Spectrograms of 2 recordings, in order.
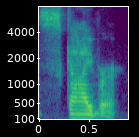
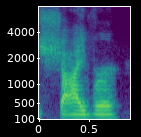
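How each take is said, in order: First: The surname begins with a sky sound. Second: The surname begins with a shi sound. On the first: The speaker calls it right. "My name is pronounced Ethan Van Sciver" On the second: The speaker calls it wrong. "not Ethan Shiver"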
